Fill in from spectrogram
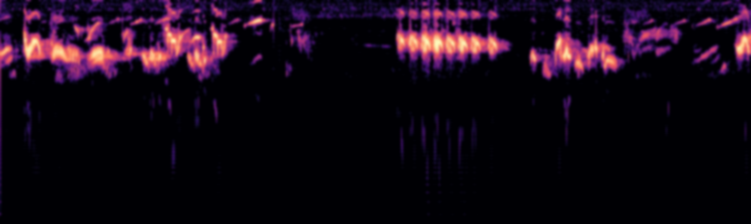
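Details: Sykes's lark delivering a lively, near-continuous high warble of varied chirps and slurs, broken by a rapid even trill of about ten identical notes. Then comes more twittering and a brief gap before another phrase begins.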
